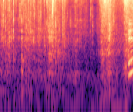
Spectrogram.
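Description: Clear plastic garment bag crinkling and rustling in short, irregular crackles as it is opened and a dress is pulled out of it.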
